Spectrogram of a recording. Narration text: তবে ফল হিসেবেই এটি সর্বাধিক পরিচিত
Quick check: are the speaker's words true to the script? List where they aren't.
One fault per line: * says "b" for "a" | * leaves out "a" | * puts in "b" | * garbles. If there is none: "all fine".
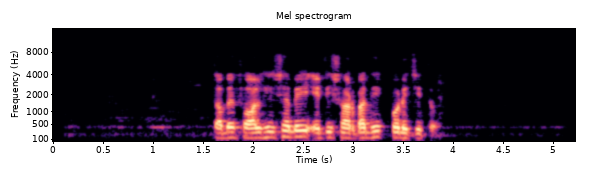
all fine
